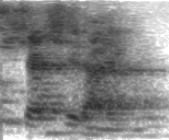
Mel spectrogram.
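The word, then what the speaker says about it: certiorari: अब इंग्लिश में हम पढ़ें तो स्टैट्यूटरी, लेकिन इसको शैशराय मतलब यहाँ पर आर साइलेंट है, दो जगह आर साइलेंट है, शशि रॉय हो जाता है, शशराय। हिंदी में कहेंगे उत्प्रेषण प्रणाली।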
